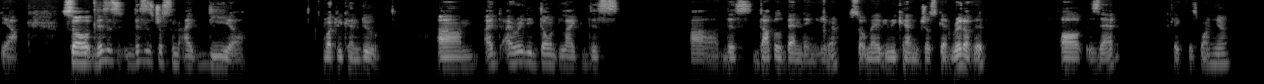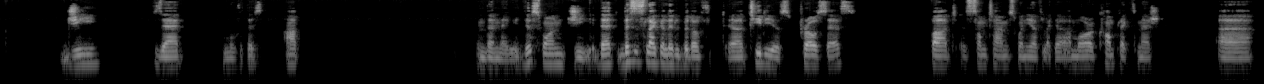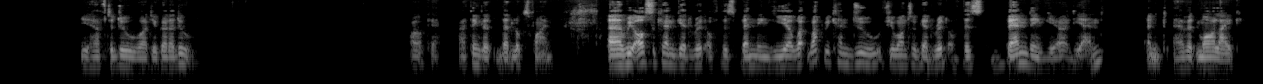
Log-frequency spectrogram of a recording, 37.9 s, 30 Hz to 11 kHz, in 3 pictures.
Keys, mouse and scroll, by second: 0.0-1.6 middle drag, 1.6 KP_3, 2.6-3.5 scroll up 2, 3.5-4.0 scroll up 2, 4.0-6.5 shift+middle drag, 11.2 alt+z, 12.1 click, 13.9 g, 17.8 click, 18.9 g, 21.6 click, 22.6 g, 26.1 click, 27.8 g, 29.7 click, 34.7 shift+middle click, 35.1 scroll up 1, 35.4-37.9 shift+middle drag.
